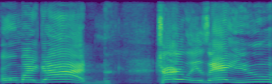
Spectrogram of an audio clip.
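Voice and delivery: mock very high, stretched-out, drawn-out hollering. Retelling a woman filming a boat crash, imitating her hollering at the racer. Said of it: "So she's like hollering at".

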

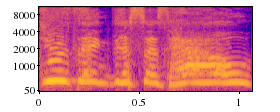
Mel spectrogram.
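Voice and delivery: put-on half-hearted, high, mild yelling. Retelling how a landlord reacted to a complaint: imitating someone screaming. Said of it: "he started screaming".

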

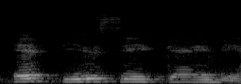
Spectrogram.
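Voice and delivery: very slow, drawn-out delivery with each word stretched. Showing how the phrase sounds when you say it really slow; very slow. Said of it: "if you say it really slow".

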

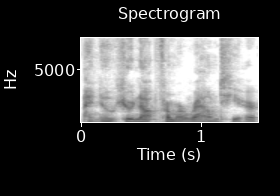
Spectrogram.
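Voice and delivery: half-whispered, confiding tone. Voicing a nervous character confiding a suspicion: half-whispering. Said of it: "and she starts sort of whispering".

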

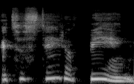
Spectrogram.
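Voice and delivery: being emphasized and held.

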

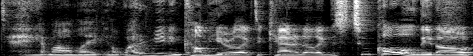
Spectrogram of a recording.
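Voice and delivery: play-acted upset, high-pitched yelling outburst. Recalling a long cold wait for the bus with mom, retelling an upset yell. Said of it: "I remember just yelling".

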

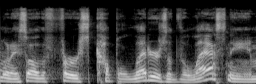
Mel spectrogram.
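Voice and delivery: ordinary talk, nothing marked

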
